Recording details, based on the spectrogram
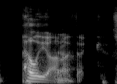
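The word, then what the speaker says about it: Pellaeon: I thought that was a great question Admiral paleon Pelion I think is how you say it yep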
